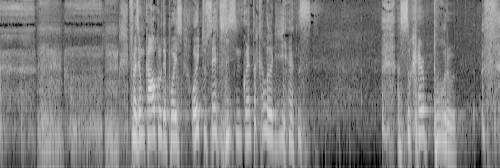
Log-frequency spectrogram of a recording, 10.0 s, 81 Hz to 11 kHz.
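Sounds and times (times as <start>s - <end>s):
voice imitating heavy, forceful breathing: 0.0s - 2.6s
speech: 2.5s - 6.3s, 8.0s - 9.8s.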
